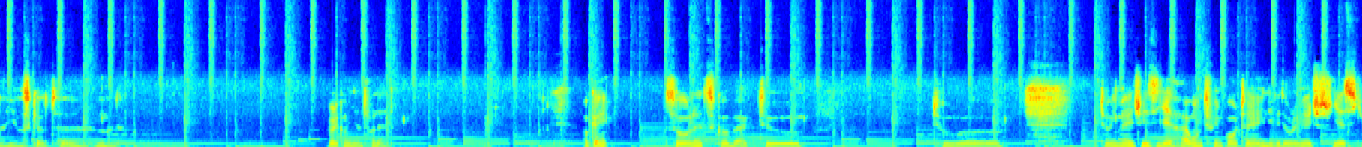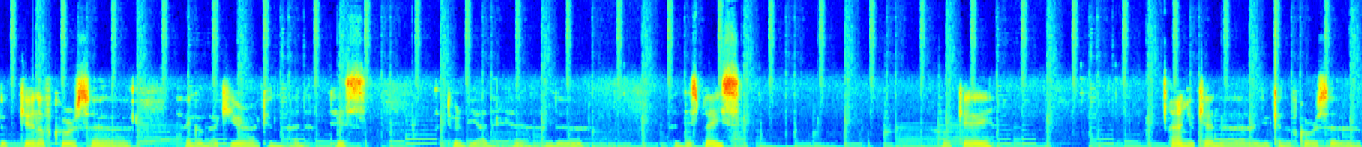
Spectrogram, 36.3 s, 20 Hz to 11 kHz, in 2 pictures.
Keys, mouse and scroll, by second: 0.0-3.2 drag, 3.2-3.8 scroll down 4, 4.3 click, 5.1 ctrl+Tab, 7.8-9.3 scroll down 5, 10.6 scroll down 5, 11.9-12.7 scroll down 6, 13.4-14.1 scroll up 5, 15.2-18.4 drag, 22.9-25.0 scroll up 15, 25.0-25.3 scroll up 4, 26.3-29.2 drag, 29.2-32.5 scroll up 25, 32.5 click, 32.9 click, 33.4-34.0 scroll down 1.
